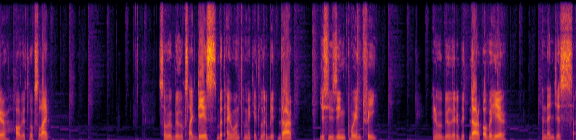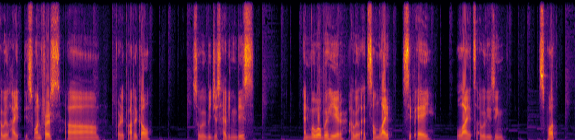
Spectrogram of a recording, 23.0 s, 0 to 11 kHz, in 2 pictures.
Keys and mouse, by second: 2.6 t, 5.3-7.3 drag, 9.6 click, 13.9 click, 15.0 click, 17.0 `, 17.5 `, 19.1 shift+a, 21.6 g, 21.7 z.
